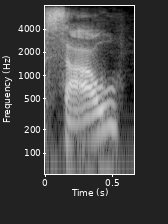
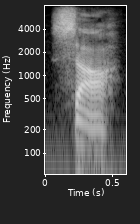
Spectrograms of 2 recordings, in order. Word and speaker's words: saw: next up is the word saw right here instead of sau with an ooh it's an ah sound saw okay good uh next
